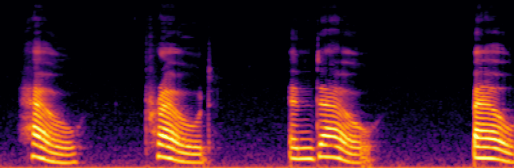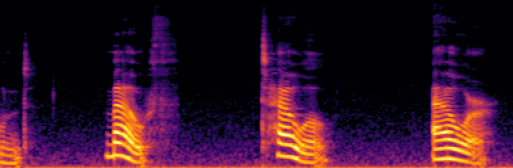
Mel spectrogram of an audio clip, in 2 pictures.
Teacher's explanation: What they do in Newfoundland is instead of starting with ah, they start with eh. The second part of the diphthong remains the same. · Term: ow diphthong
